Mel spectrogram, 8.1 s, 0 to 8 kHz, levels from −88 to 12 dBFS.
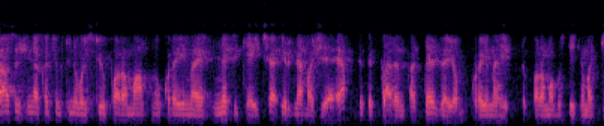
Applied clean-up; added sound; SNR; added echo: neural mask model Resemble Enhance denoiser.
